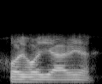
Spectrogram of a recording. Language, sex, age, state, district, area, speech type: Manipuri, male, 30-45, Manipur, Churachandpur, rural, conversation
